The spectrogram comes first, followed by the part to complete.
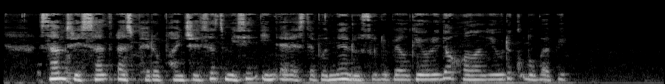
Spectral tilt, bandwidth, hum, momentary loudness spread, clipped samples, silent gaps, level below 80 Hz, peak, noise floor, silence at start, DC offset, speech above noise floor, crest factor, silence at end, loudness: -3 dB/octave; 12 kHz; none; 13 LU; under 0.1%; none; -44 dBFS; 0 dBFS; -55 dBFS; 0.05 s; under 0.1%; 36 dB; 20 dB; 1 s; -18 LUFS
